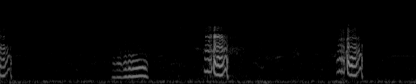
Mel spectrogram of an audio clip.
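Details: Teetar, the grey francolin, gives three harsh calls. A lower drawn-out note is followed by two louder rasping, bending notes about 1.3 seconds apart, against faint background noise.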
